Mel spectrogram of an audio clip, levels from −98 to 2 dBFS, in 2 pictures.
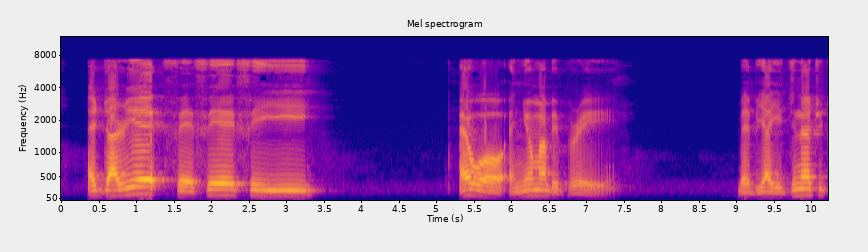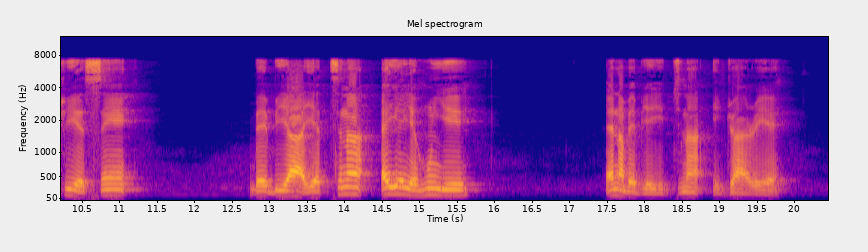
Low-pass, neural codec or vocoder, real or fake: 7.2 kHz; none; real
